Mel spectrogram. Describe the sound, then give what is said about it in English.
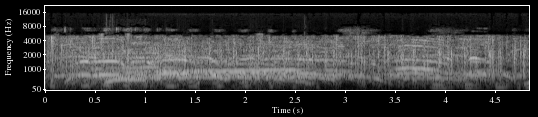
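A canned applause effect: a large crowd clapping and cheering in a dense, steady roar of many overlapping voices, loud throughout and without any single speaker. “And I hit the high budget applause for you.”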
